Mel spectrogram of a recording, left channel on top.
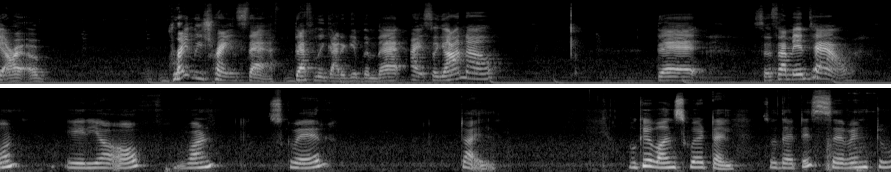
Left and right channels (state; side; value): different; both; correlation 0.00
